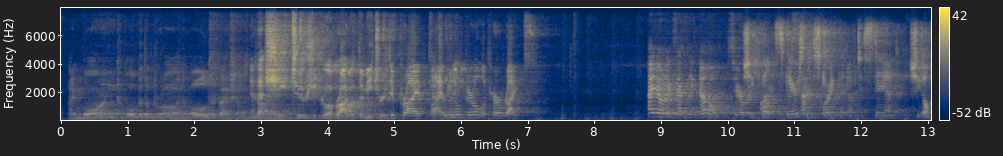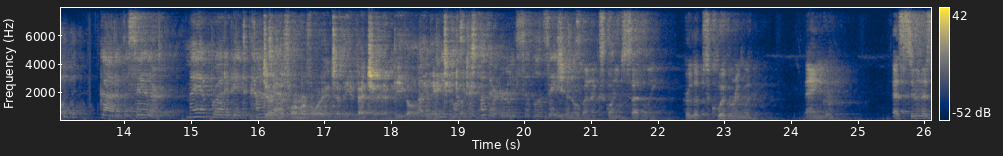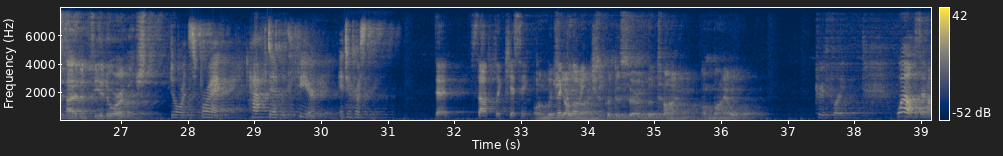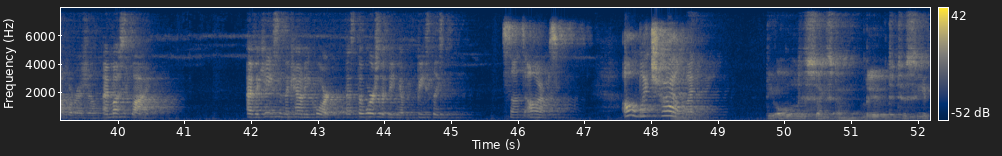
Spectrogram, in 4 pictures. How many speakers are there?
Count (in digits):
7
